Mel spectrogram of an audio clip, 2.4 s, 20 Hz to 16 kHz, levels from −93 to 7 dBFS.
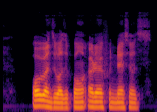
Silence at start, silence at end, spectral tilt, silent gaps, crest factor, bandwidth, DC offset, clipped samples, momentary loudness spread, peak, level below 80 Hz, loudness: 0.5 s; 0.3 s; -8 dB/octave; none; 16 dB; 8.8 kHz; under 0.1%; under 0.1%; 10 LU; -6 dBFS; -64 dBFS; -21 LUFS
